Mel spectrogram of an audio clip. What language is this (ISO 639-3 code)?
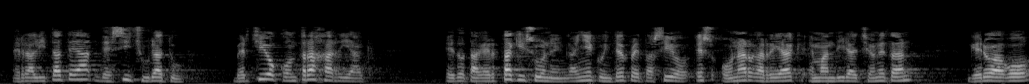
eus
